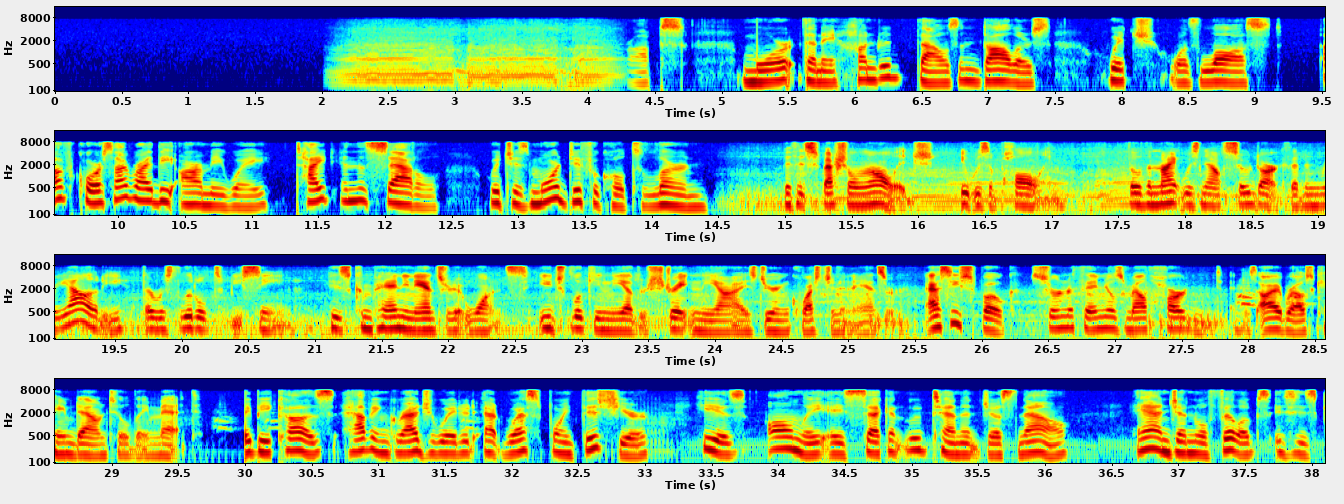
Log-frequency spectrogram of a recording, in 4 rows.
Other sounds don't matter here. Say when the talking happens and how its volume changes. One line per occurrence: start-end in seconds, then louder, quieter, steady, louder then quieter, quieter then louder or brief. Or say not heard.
4.3-38.0 steady.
